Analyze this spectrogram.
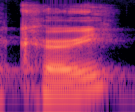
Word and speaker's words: Kuri: So basically, it's called the curry, and not curry the food. It's spelled Kuri, and it's that like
